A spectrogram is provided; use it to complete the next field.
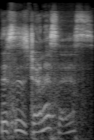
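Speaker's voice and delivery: phone voice used for answering calls. Showing how the speaker answers a call: phone voice for answering calls. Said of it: "I love my phone voice".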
